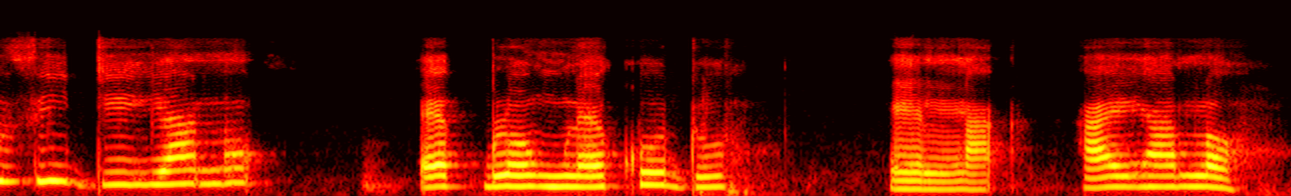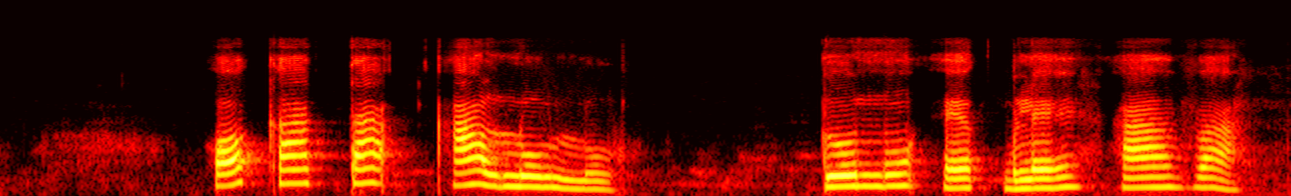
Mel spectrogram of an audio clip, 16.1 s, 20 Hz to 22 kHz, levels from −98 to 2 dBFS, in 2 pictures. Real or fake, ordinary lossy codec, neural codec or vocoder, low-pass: fake; Opus, 24 kbps; vocoder, 22.05 kHz, 80 mel bands, Vocos; 9.9 kHz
